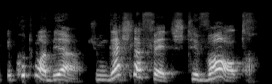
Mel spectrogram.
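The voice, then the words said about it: Sing-song eastern French accent. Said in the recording (French): “Avec cet accent si chantant de l'Est de la France”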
